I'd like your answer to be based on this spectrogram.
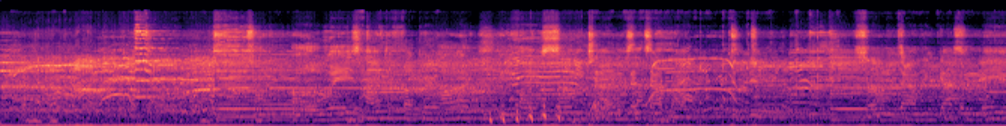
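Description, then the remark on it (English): A large concert crowd cheers and whoops continuously during the last song of the night, a dense wall of overlapping voices shouting and singing out, staying loud for the whole stretch. “But listen to the crowd.”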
